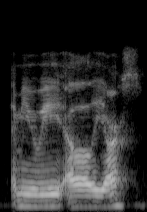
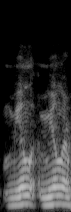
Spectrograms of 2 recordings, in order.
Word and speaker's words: Müller: M U L L E R. Mhler brand. Muller. Mueller brand makes the best stuff. Not sure whether they pronounce it Müller or Mueller, but either way.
